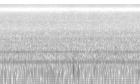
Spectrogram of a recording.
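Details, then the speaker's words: Off-grid river hydro water turbine, running again after the failed dam was repaired: an even, steady whirr with a thin, constant squeaky tone and no surging. The turbine is spinning smoothly and operating normally. "That whirring, irritating, squeaking sound? It's the sound of success. We have power, baby."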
